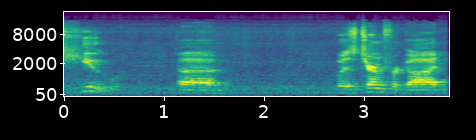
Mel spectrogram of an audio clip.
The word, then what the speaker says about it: Hu: But Hu, pronounced Hugh, was a term for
